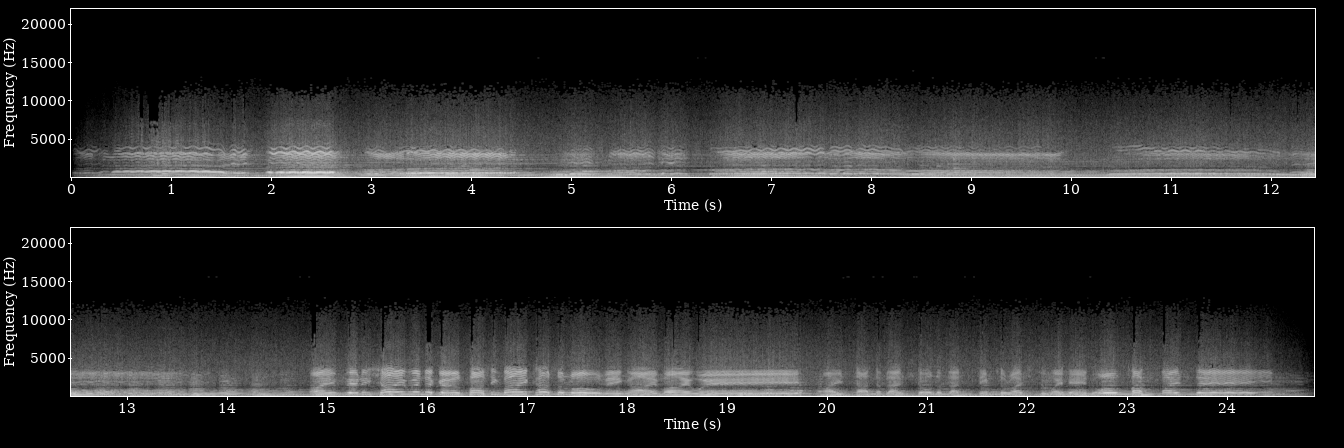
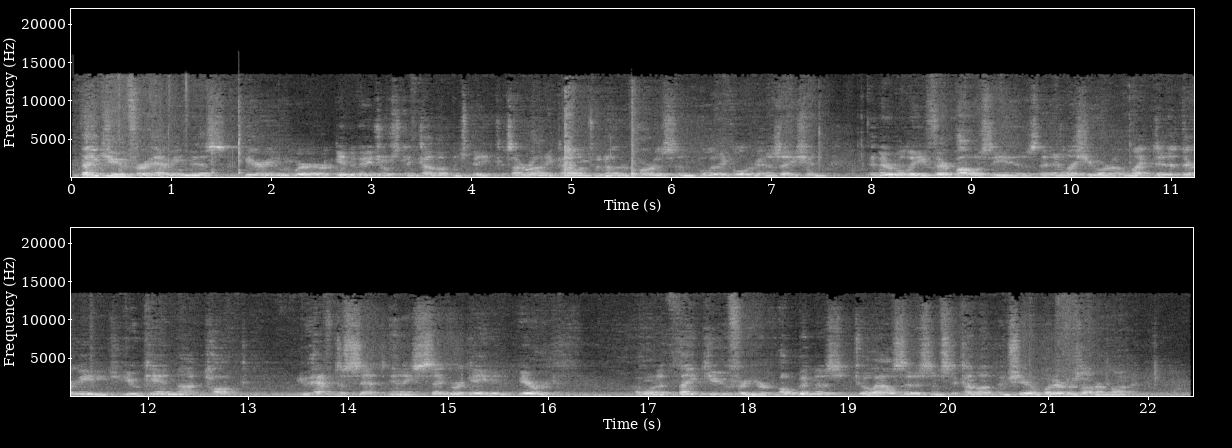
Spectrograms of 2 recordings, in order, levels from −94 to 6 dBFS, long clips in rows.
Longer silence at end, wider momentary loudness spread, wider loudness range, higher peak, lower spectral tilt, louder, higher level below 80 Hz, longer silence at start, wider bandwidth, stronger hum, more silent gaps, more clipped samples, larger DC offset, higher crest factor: about the same, 0 s vs 0 s; about the same, 10 LU vs 9 LU; first, 8 LU vs 4 LU; second, -4 dBFS vs 0 dBFS; first, -6 dB/octave vs -4.5 dB/octave; second, -24 LUFS vs -17 LUFS; first, -40 dBFS vs -62 dBFS; about the same, 0 s vs 0 s; second, 11.5 kHz vs 13.5 kHz; neither; neither; neither; first, 0.5% vs under 0.1%; about the same, 20 dB vs 16 dB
